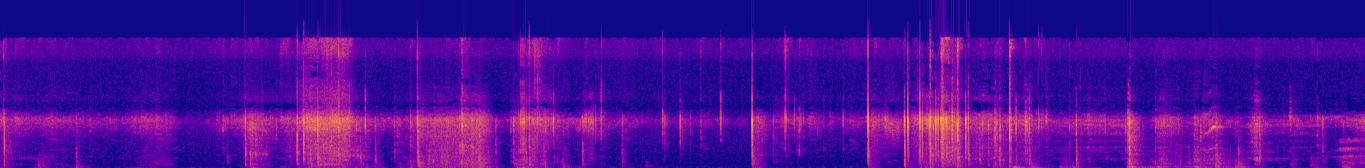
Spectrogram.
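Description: Clothing rubbing close over a phone's microphone, with scattered clicks and knocks of things being handled on a desk. There are two longer stretches of rustling, about two seconds in and again about six and a half seconds in.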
